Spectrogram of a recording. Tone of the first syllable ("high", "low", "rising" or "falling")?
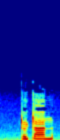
rising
